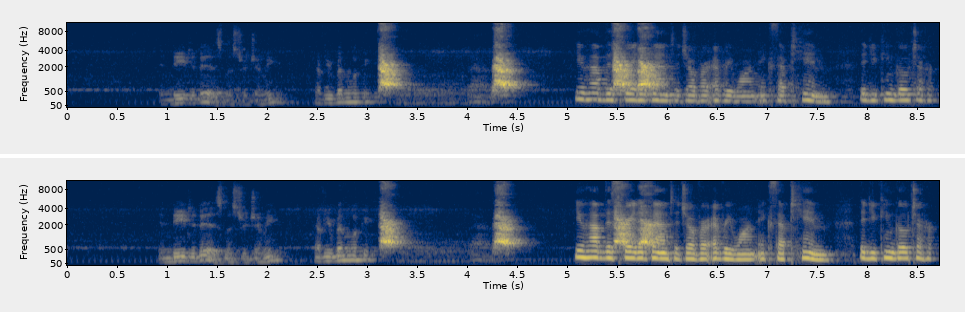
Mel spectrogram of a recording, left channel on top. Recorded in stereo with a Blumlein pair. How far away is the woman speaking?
About 0.8 m.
